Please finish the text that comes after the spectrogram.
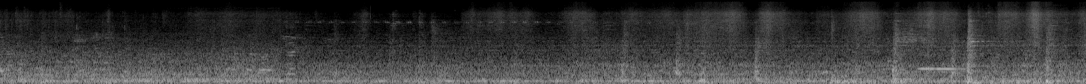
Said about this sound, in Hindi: डिपार्चर हो गया अपना मुंबई सेंट्रल से अपनी मुंबई दुरंतो एक्सप्रेस का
